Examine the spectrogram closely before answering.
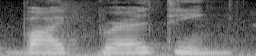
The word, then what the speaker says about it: vibrating: and vibrating. Vibrating. Please, nobody. Actually, it's vibrating in British, so it's not that bad a mistake. But since we're doing American, stress is on the first syllable.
